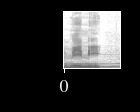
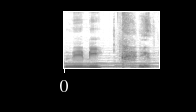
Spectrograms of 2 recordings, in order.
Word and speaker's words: Nene: Sorry, Nene. Ike. Ike. I'm sorry. Not Nini.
